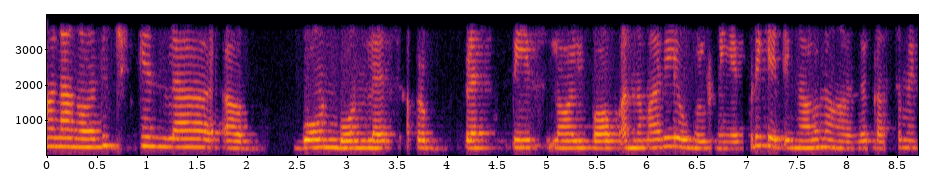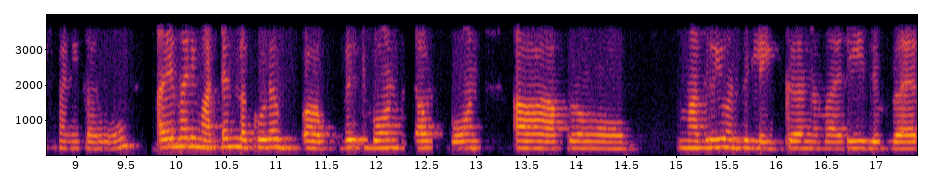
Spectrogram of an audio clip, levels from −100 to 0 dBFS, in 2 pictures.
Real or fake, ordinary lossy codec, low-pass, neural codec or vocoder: real; none; 3.6 kHz; none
